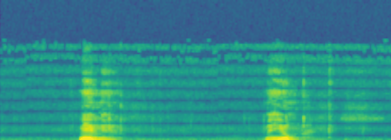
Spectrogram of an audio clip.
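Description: A young man speaks briefly and firmly, close by.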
